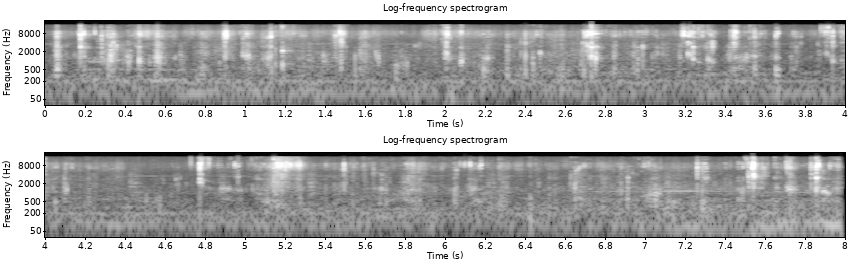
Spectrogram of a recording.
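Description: Close-miked chewing and crunching of crispy fried samosa, played at double speed, a dense irregular run of sharp crackles and clicks.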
